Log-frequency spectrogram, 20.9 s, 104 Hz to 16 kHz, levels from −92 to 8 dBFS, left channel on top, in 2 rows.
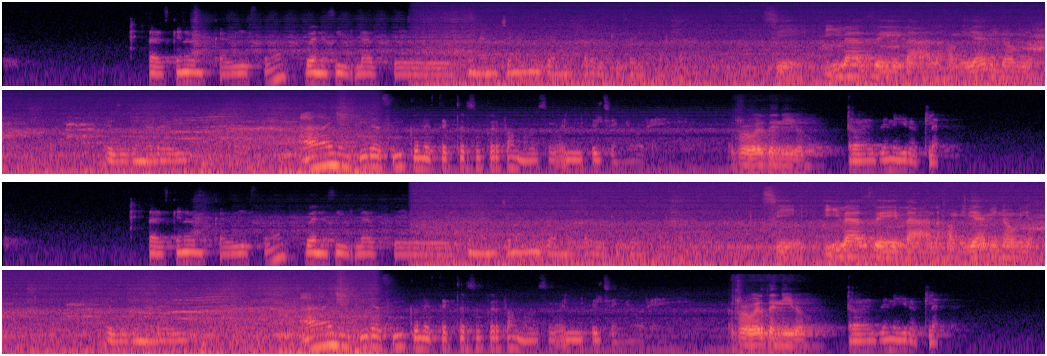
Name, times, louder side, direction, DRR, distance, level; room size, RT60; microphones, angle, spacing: voice 1, 1.5-6.8 11.4-12.3 12.7-13.1 13.4-17.1 18.9-19.8, left 1 dB, 10° left, 13 dB, 1.0 m, -32 dB
Motor vehicle (road) / Engine starting / Idling, 1.8-18.8, left 1 dB, 80° left, 6.8 m, -46 dB
sound 1, 4.1-14.2, right 1 dB, 35° right, 6.2 m, -30 dB
Car, 5.5-17.4, left 3 dB, 30° left, 3.9 m, -45 dB
voice 2, 7.6-10.4 17.7-18.5, right 2 dB, 55° right, 10 dB, 3.9 m, -27 dB
26.0 x 18.5 x 9.2 m, 0.74 s
head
